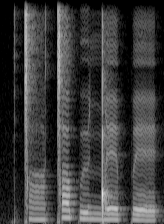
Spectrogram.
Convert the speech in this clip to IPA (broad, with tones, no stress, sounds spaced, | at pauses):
ǀ a̤˨ ǀ ɐ˦ p ɨ˨ ŋ͡ǃ e˨ p e˨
